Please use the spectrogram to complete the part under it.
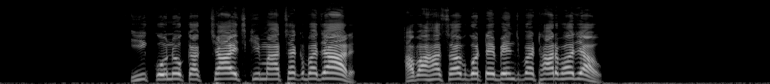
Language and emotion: Maithili, angry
